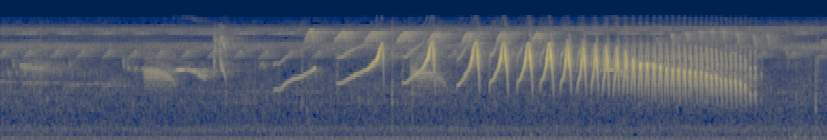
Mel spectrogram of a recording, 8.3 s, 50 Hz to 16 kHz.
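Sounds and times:
Cinereous antshrike Thamnomanes caesius glaucus calling: 1.4 - 7.8.

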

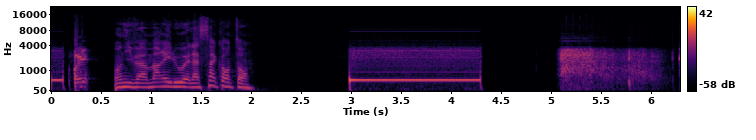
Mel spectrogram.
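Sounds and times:
speech: 0.1 - 2.1
long steady telephone dial tone: 3.0 - 4.4.

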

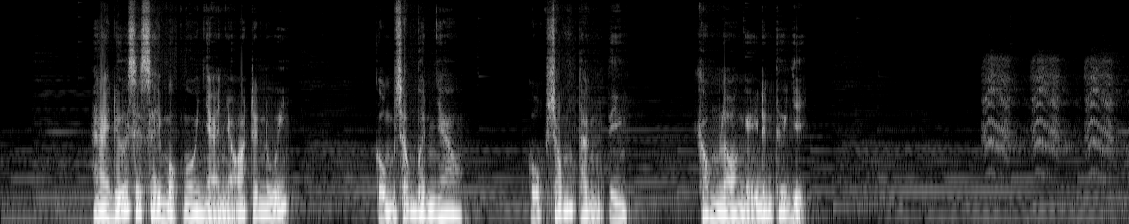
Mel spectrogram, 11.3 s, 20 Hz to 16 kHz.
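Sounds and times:
speech: 0.9 - 3.0, 3.8 - 4.7, 5.3 - 6.4, 7.0 - 8.2
crow cawing harshly from a treetop: 9.8 - 11.2.

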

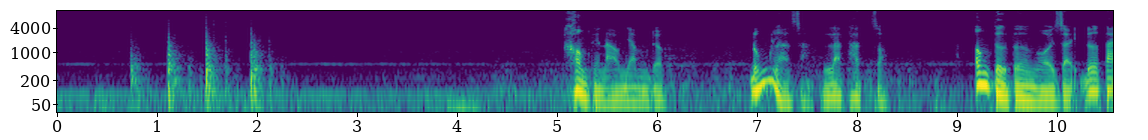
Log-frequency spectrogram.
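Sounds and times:
faint steady hum: 0.0 - 10.5
rhythmic knocking at night in a house: 0.7 - 2.5
speech: 5.2 - 6.2, 6.9 - 8.4, 9.2 - 10.5.

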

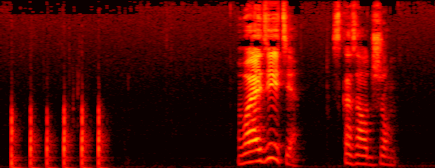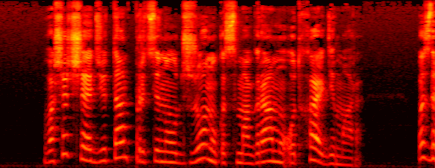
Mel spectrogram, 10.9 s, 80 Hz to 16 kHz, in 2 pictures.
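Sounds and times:
firm hollow knocking on a door: 0.0 - 1.5
speech: 3.0 - 5.0, 6.0 - 10.0, 10.6 - 10.8.

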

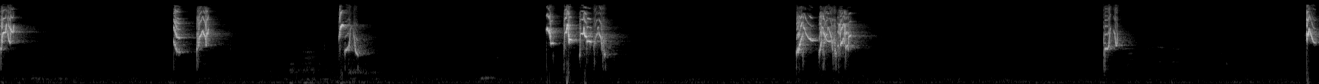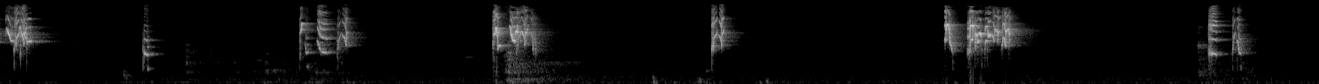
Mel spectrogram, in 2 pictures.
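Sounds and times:
lovebird mating call chirps: 0.0 - 0.5, 1.7 - 2.4, 3.4 - 3.8, 5.4 - 6.4, 7.9 - 8.9, 11.0 - 11.9, 13.0 - 13.9, 14.6 - 14.9, 16.2 - 17.0, 17.8 - 18.9, 20.2 - 20.8, 22.6 - 23.7, 25.2 - 25.8.

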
